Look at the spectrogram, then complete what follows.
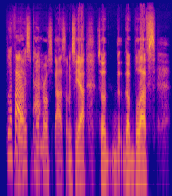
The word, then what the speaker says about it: blepharospasm: Um there's a difference um between cervic- cervical dystonia and blepharospasm? Bleph- how do you say this? Blepharospasm. Mhm. Okay. Yep. Blepharospasm, right? Blepharospasm.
